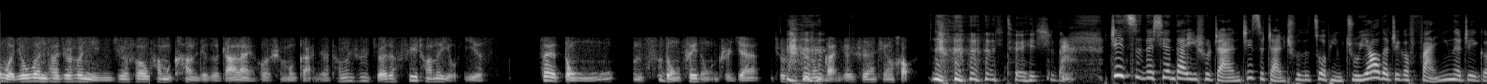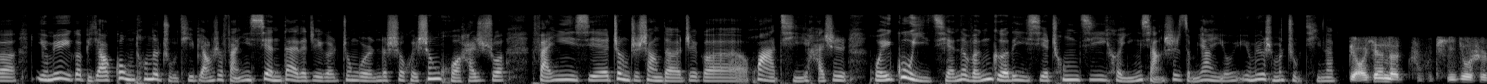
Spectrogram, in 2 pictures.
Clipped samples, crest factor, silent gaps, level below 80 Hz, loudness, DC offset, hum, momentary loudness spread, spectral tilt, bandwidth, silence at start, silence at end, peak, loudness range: under 0.1%; 18 dB; none; -54 dBFS; -24 LUFS; under 0.1%; none; 10 LU; -4.5 dB/octave; 11 kHz; 0 s; 0 s; -6 dBFS; 3 LU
